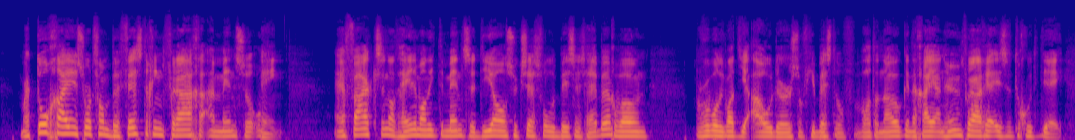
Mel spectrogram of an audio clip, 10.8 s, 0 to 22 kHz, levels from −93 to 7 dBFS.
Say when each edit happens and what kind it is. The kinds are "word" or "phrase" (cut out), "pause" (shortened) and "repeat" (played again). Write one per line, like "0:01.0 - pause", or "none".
0:02.6 - word
0:06.1 - word
0:07.2 - word
0:08.3 - word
